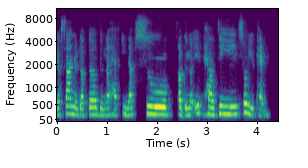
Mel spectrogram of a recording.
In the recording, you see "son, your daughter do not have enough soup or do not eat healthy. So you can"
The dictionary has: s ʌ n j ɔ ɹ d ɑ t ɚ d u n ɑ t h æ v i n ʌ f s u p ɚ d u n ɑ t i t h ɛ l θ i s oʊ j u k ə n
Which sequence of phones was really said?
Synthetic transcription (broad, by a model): s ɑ n j ɔ d ɑ t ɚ d u n ɑ t h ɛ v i n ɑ f s u ɔ d u n ɑ t i t h ɛ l t i s oʊ j u k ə n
